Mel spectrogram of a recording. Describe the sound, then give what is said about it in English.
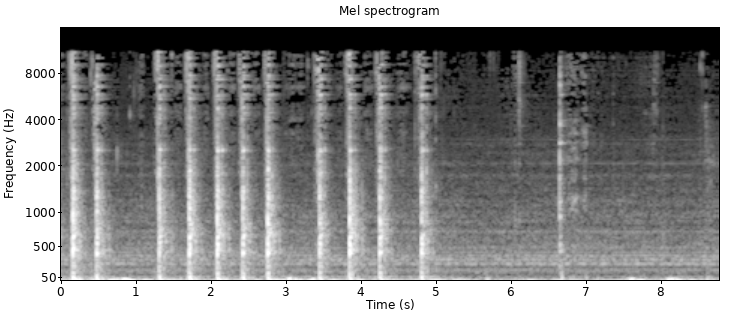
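Knife chopping cucumber into tiny triangle bite-size pieces for a salad: many crisp, sharp strokes in a fairly steady rhythm, thinning out to a few scattered cuts near the end. “I have these, basically have these tiny little triangle bite sizes of cucumber that are going in. Same bowl where I made the dressing.”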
